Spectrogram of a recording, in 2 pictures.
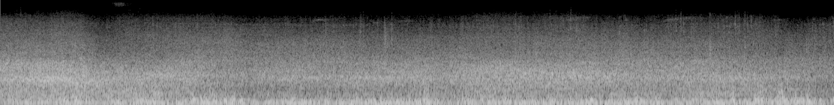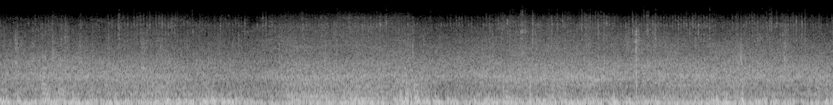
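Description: Steady road traffic noise from cars passing on a busy main road, over a constant low rumble.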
